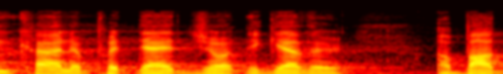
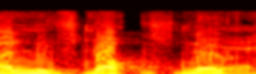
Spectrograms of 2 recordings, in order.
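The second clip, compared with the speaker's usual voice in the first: slowed-down deep voice; 5 dB louder than usual. Retold or imitated. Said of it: "like, a slow down voice".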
